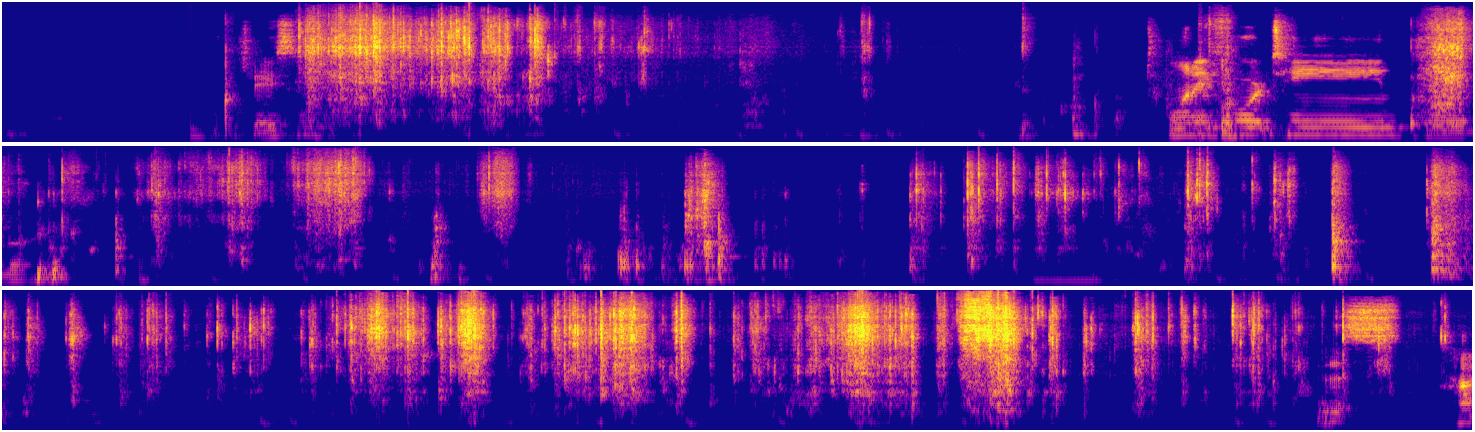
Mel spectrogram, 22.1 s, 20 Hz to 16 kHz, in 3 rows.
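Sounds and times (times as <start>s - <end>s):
plastic wrappers crinkling and tearing: 1.4s - 4.4s, 7.6s - 10.1s, 11.9s - 14.0s, 14.6s - 22.0s.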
